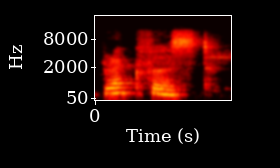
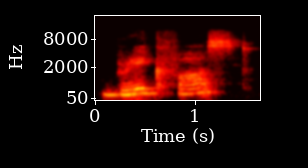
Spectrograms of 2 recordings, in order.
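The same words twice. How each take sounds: First: It is said as one joined word. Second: It is split into two separate words. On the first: The speaker calls it right. "Like break first" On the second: The speaker calls it wrong. "You cannot break the words up like that and pronounce them separately"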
